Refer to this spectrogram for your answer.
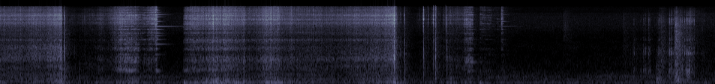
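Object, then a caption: Kinetic sand cylinders cut with a metal knife. A rainbow metal knife slices horizontally through stacked solid cylinders of black glittery kinetic sand, making soft, bright, gritty scraping and crunching bursts. Each stroke brings a rush of high hiss, then the cuts give way to fainter crackles and light ticks before a final short scrape.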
